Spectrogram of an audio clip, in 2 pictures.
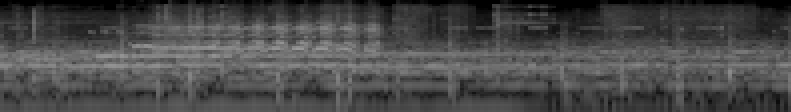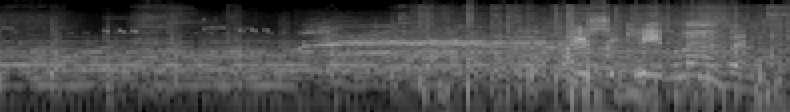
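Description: Horses in the video game Red Dead Redemption neigh and whinny loudly in repeated bursts over a steady clip-clop of hooves walking, the calls rising again toward the end.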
